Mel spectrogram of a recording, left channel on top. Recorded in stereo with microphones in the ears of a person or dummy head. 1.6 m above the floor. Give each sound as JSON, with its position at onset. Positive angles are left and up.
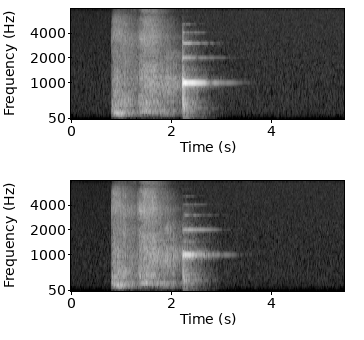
{"t": 0.8, "sound": "a zipper", "side_deg": -30, "distance_m": 1.0}
{"t": 2.2, "sound": "a piano", "side_deg": 65, "distance_m": 0.6}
